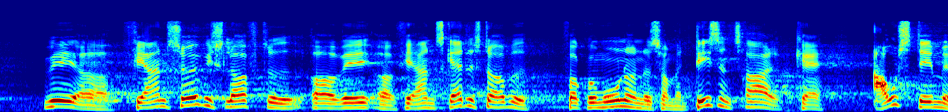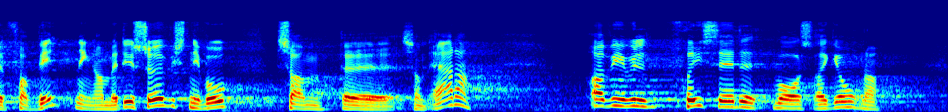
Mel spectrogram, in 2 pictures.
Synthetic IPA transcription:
ʋe̝ɒfjæɐnəsøɐʋislɒ̽fd̥ð̞̩ˠɒ̽ʋe̝ɒfjæɐnəsɡ̥æɾ̥əsd̥ɒ̽b̥ð̩ˠ | fɒ̽kʰo̝muːnɐnəsɒ̽mæɐd̥e̝sent͡sʰʁɑ̰̈ːld̥kʰæ | ʔɑ̈ʊsd̥eməfɒ̽ʋen̰d̥ne̝ŋɐmed̥e̝søɐʋisniʋo̝sɒ̽msɒ̽mæɐɾ̥ɑ̈ | ʔɒ̽ʋiʋe̝lfʁisedəʋɒːsʁɛɡ̥io̝̰ːnɐ

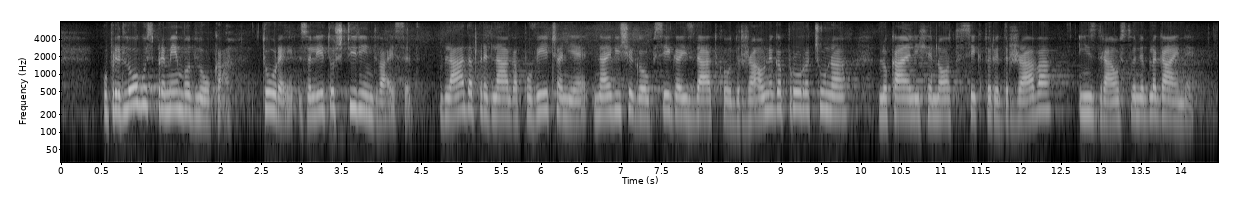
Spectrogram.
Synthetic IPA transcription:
upɾɛd̪loːɡuspɾɛmembɔd̪loːka̰t̪oːɾɛjzaleːt̪ɔʃt̪iːɾiːnd̪ʋa̰jsɛ̰t̪ | ʋlaːd̪apɾɛd̪laːɡapɔʋeːt͡ʃanjɛnajʋiʃjɛɡaɔpseːɡaizd̪aːt̪kɔwd̪əɾʒa̰ːwnɛɡapɾoːɾat͡ʃuːna | lɔkaːlnixɛnɔːt̪seːkt̪ɔɾjad̪əɾʒaːʋa | inzd̪ɾawst̪ʋɛnɛblaɡaːjnɛ̰

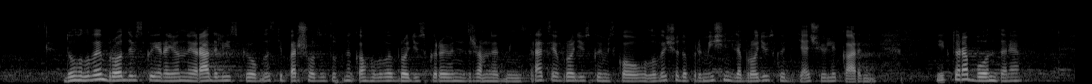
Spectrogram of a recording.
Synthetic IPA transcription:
d̪ɔɦɔlˠɔʋɪbɾɔd̪ʲɪwsʲkɔjiɾɐjɔnːɔjiɾɑd̪ɪlʲijwsʲkɔjiɔblˠɐsʲtʲipɛrʃɔɦɔzɐst̪upnɪkɐɦɔlˠɔʋɪbɾɔdʲiwsʲkɔjiɾɐjɔnʲid̪erʒɑwnɔjiɐd̪mʲinʲist̪ɾʔɑt͡sʲijbɾɔdʲiwsʲkɔjimʲisʲkɔʋɔɔɦɔlˠɔʋɪʃt͡ʃɔd̪ɔpɾɪmʲiʃt͡ʃːenʲd̪lʲɐbɾɔdʲiwsʲkɔjid̪ɪtʲat͡ʃɔjilʲikɑ̰rnʲḭ | ʋʲikt̪ɔɾɐbɔnt̪ɔɾʲɐ

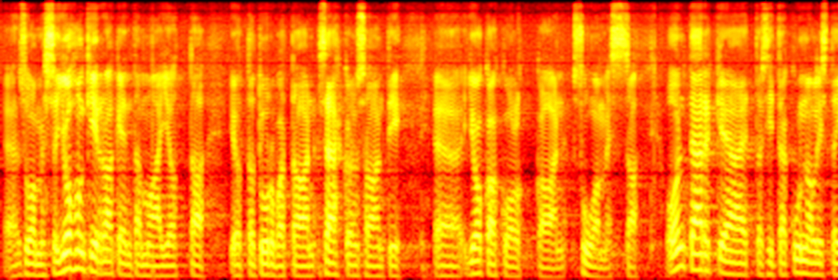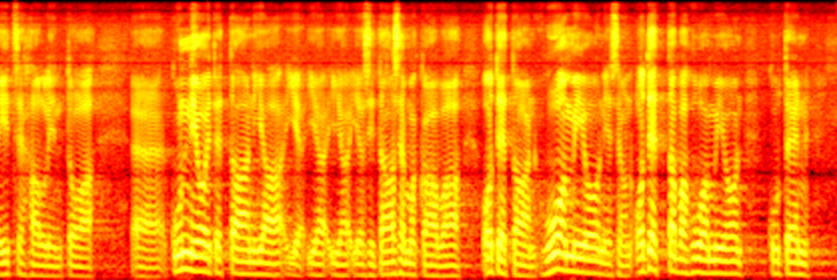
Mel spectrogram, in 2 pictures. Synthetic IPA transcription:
suomesːɑjoɦoŋkirrɑkent̪ɑmɑːjot̪ːɑ | jot̪ːɑt̪urʋɑt̪ɑːnsæhkønsɑːnt̪i | jokɑkolkːɑːnsuomesːɑont̪ærkeæːet̪ːæsit̪ækunːɑlːist̪ɑit̪sehːɑlːint̪oɑː | kunːioit̪et̪ɑːnjɑjɑ̰jɑjɑjɑsit̪æɑsemɑkɑuʋɑːʔot̪et̪ɑːnhuomioːnjɑseonot̪et̪ːɑʋɑhuomioːn | kut̪en

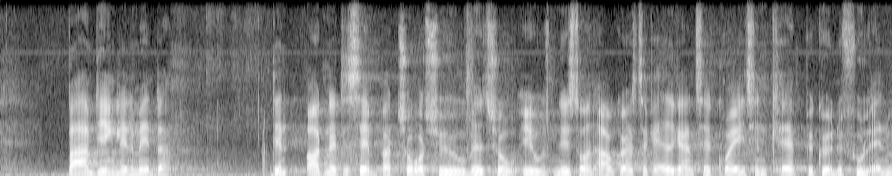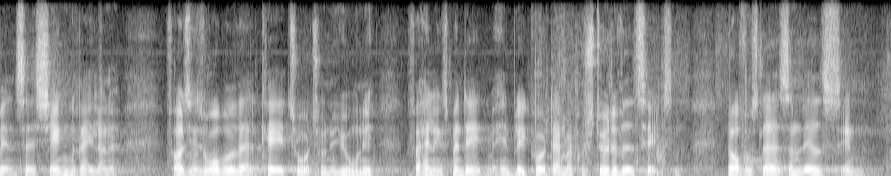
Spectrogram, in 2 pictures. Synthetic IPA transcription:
b̥ɑ̈ːɒ̽md̥ieŋ̰ɡləe̝ləmen̰d̥ɐ | d̥enɒ̽d̥nəd̥e̝sem̰b̥ɐt͡sʰo̝̰ːɒt͡sʰyːʊəʋe̝ð̞ˠt͡sʰo̝̰ːe̝ṵːsminisd̥ɐʁɔð̩ˠʔɑ̈ʊɡ̥ɶɐsd̥ɑkʰææð̞ˠɡ̥ɑ̈ŋ̰t͡sʰe̝æ̥kʰʁo̝ɛ̰ːdənkʰæb̥e̝ɡ̥øn̰əful̰ʔænʋen̰l̩səæɕeŋn̩ʁɛ̰ːlɐnə | fɒːhɒlt͡sʰe̝hænsʁob̥əuð̞ˠʋæl̰kʰæt͡sʰo̝̰ːɒt͡sʰyːʊənəjṵːni | fɒ̽ɦæn̰le̝ŋsmænd̥ɛ̰ːd̥meɦenb̥le̝ɡ̥̚pʰɒ̽æd̥ænmɑ̈ːɡkʰːusd̥øɾəʋe̝ð̞ˠt͡sʰɛ̰ːɪl̩sn̩ | lɒʊfɒslɛ̰ːð̩ˠsɒ̽n̩lḛːð̞̩əse̝n

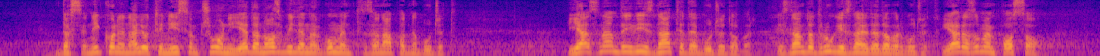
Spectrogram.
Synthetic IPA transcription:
d̪ase̞niko̞ne̞naʎuːt̪iniːsamt͡ʃuonijed̪ano̞zbiʎanaɾɡume̞nt̪zanaːpad̪nabud͡ʒet̪ | jaːznaːmd̪aiʋiːznaːt̪e̞d̪aje̞bud͡ʒet̪d̪o̞ba̰ɾ | iznaːmd̪ad̪ɾuɡiznajud̪aje̞d̪o̞baɾbud͡ʒet̪jaːɾazumeempo̞sao

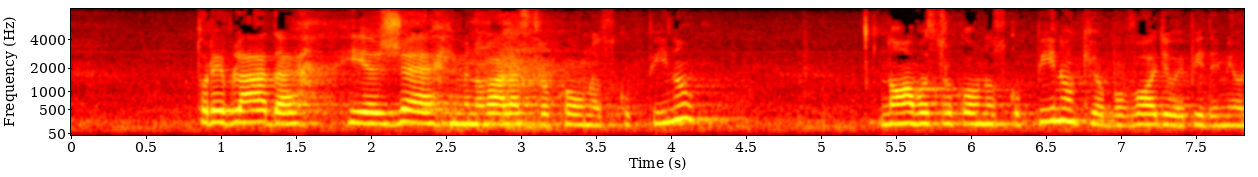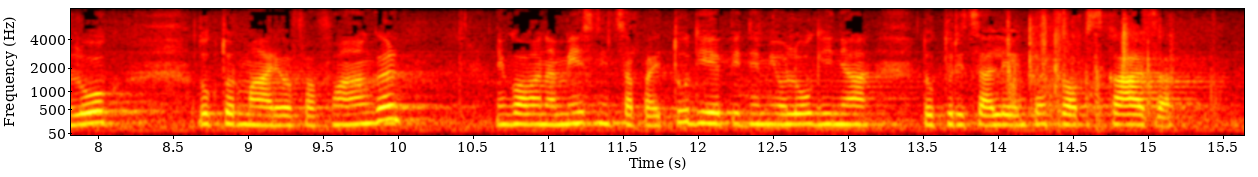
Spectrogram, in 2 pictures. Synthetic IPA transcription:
t̪oːɾɛjwlaːd̪ajɛʒɛimɛnɔʋaːlast̪ɾɔkɔwnɔskupiːnɔ | nɔʋɔst̪ɾɔkɔwnɔskupiːnɔkijɔboʋɔːd̪iwɛpid̪ɛmiɔloːɡd̪oːk̚t̪ɔɾmaːɾijɔfafaŋɡəl | ɲɛɡɔːʋanameːst̪nit̪sapajɛt̪ud̪iɛpid̪ɛmiɔloːɡinjad̪okt̪ɔɾiːsaleːŋkat̪ɾɔpskaːza

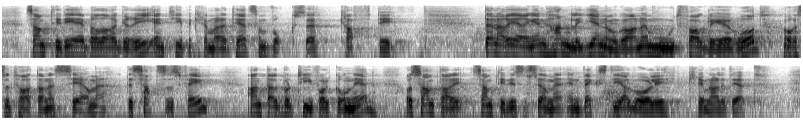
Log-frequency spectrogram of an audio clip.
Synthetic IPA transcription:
sɑmt̪ʰiːd̪ɪæbʁɑd̪ɑʁɑɡəʁiːæɪnt̪ʰyːpəkʰʁɪmɪnɑlɪt̪ʰeːt̪sɔmʋɔksəkʰɾɑft̪ɪ | d̪̥ɛnːəɾɛjeːʁɪŋənɦɑnd̪ləjɛnːɔmɡoːənəmuːt̪fɑːɡlɪɡəɾoːd̪ɔʁɛsʉlt̪ʰɑːt̪ənəseːʁmɛ̰d̪̥ɛsɑt̪səsfæɪl | ʔɑnt̪ɑlpʊlɪt̪ʰiːfɔlk̚ɡɔʁneːd̪ | ɔsɑmt̪ʰiːd̪ɪsɔseːʁmɛʔæ̰ɪnʋɛkst̪ɪɑlʋoːɭɪkʰʁɪmɪnɑlɪt̪ʰḛːt̪

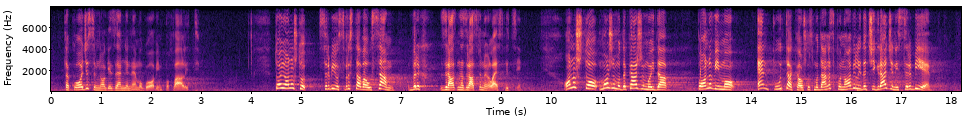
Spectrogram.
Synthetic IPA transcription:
t̪ako̞ːd͡ʑe̞se̞mno̞ɡe̞zemʎe̞nḛmo̞ɡṵo̰ʋḭmpo̞xʋa̰ːlḭt̪i̥ | t̪oːjeo̞no̞ʃt̪osr̩bijusʋr̩st̪aʋausaːmʋr̩xanazɾafst̪ʋe̞no̞jlḛslit̪sḭ | o̞no̞ʃt̪o̞mo̞ʒe̞mo̞d̪akaːʒe̞moid̪a | po̞no̞ʋimo̞ | enpuːt̪akaoʃt̪osmod̪anaspo̞no̞ʋilid̪at͡ɕeiɡɾad͡ʑanisr̩bije

